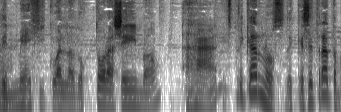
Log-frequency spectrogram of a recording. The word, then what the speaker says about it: Sheinbaum: Pero ya habló de ella la presidenta Sheinbaum, como le dicen algunos, porque no saben pronunciar su apellido. Sheinbaum.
